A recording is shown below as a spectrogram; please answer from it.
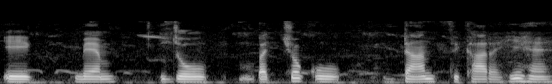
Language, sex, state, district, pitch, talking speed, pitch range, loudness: Hindi, male, Haryana, Charkhi Dadri, 120 Hz, 100 wpm, 110-125 Hz, -18 LUFS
